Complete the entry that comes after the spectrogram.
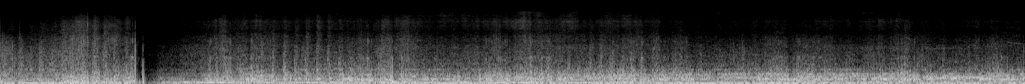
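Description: Autorack freight train cars rolling directly over the camera: a loud, continuous rumble and rattle of steel wheels on the rails and the cars' undercarriage. The sound drops out sharply for a moment about a second and a half in, then the rumble carries on.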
